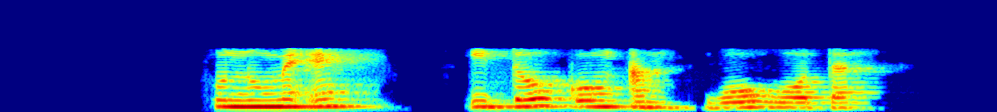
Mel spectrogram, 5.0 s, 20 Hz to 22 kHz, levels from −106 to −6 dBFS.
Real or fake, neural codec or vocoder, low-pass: real; none; 3.6 kHz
